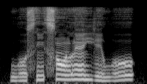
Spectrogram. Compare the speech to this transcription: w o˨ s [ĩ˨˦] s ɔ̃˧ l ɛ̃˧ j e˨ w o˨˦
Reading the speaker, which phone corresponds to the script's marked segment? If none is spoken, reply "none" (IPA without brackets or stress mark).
ĩ˨˦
